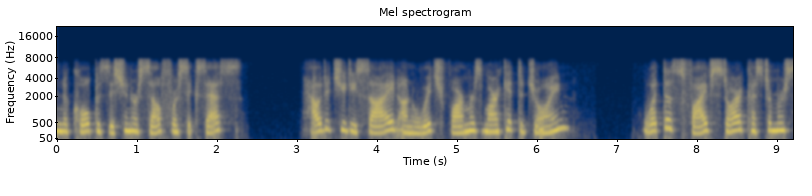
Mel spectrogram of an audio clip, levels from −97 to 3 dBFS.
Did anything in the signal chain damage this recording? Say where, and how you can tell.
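No, nothing in the chain has damaged this speech. It carries the light coding texture of the AMR wideband (HD Voice) codec, with nothing above 7.5 kHz, which fits its 12.65 kbit/s mode.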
